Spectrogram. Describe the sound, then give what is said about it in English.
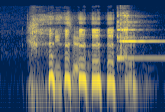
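A quick run of about five bright clinks of glasses tapped together in a toast, ending in a thin sustained ring. Fairly loud, with no talking. “I'm going to cheers that.”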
